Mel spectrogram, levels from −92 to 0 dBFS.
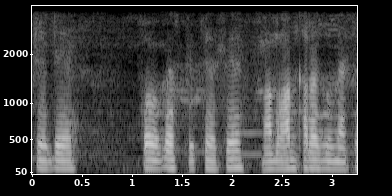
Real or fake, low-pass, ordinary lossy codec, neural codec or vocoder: fake; 3.6 kHz; AAC, 32 kbps; codec, 32 kHz, 1.9 kbps, SNAC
